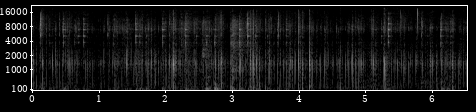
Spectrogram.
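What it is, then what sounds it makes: Glass candle jar, tapped. A glass candle jar from a woodwick candle is tapped, giving quick, soft clinking glass taps with a ring near 1.3 kHz and some low thumps. The taps come rapidly and irregularly, each dying away almost at once.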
